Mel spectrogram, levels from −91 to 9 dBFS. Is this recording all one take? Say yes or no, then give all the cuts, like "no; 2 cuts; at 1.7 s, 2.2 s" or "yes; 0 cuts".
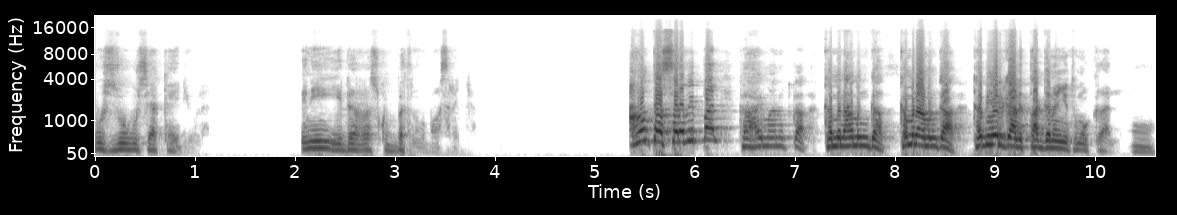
yes; 0 cuts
